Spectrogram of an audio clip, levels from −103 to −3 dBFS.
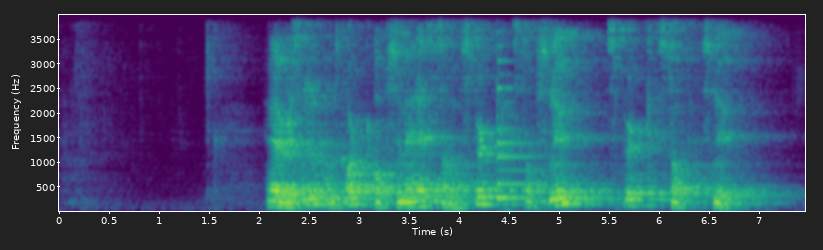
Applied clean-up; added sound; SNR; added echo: none; Plucked string instrument; 12 dB; reverberation time 1.1 s.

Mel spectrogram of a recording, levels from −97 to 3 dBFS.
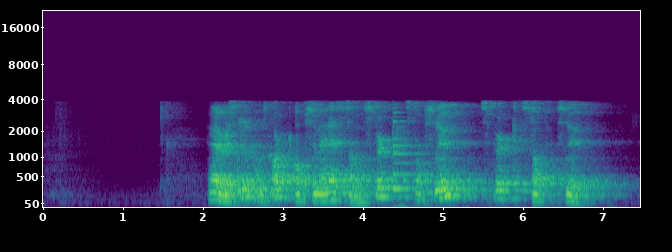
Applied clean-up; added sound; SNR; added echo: neural separator model SepFormer DNS4.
